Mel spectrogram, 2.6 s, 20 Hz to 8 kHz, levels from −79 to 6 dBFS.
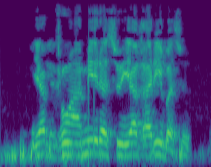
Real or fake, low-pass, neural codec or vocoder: real; 7.2 kHz; none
